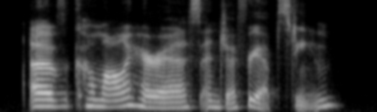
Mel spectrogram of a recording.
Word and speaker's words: Kamala: Just asking questions of Kamala Harris and Jeffrey Epstein. Kamala is actually the right pronunciation.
